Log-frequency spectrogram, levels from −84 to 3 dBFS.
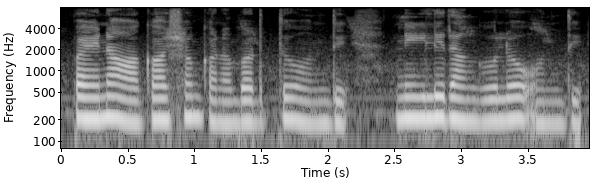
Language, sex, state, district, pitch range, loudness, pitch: Telugu, female, Telangana, Mahabubabad, 185-210 Hz, -16 LUFS, 200 Hz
